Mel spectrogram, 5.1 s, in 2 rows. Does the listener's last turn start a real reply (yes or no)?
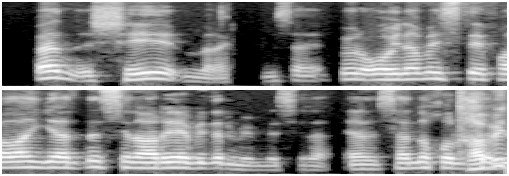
yes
